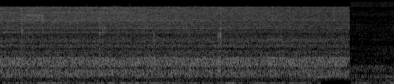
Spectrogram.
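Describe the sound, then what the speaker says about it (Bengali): Chicken pieces fry in a pan with a steady, even hiss of hot oil that continues unbroken and then drops abruptly quieter near the end. "বাকি চিকেনগুলো এভাবেই ভেজে নিব"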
